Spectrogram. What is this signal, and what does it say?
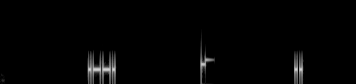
Morse code, heard as a keyed tone, about 51 wpm, 700 Hz. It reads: P I
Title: Single Letters 50wpm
